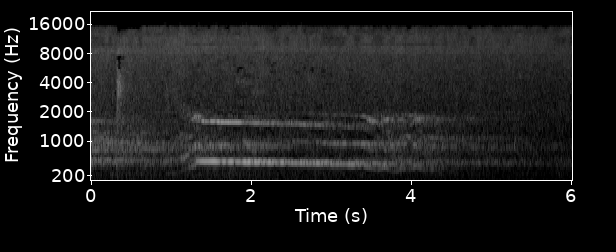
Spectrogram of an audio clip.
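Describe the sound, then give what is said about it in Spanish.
Several far-off howls from a pack rise and hold together in long, sustained tones, a distant chorus of canines answering one another before slowly fading out. “En la distancia puede oír la respuesta de la manada.”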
